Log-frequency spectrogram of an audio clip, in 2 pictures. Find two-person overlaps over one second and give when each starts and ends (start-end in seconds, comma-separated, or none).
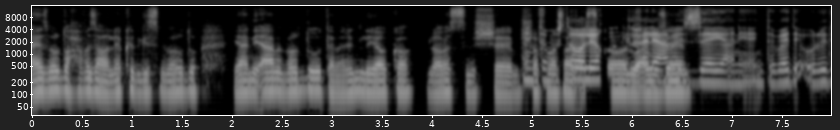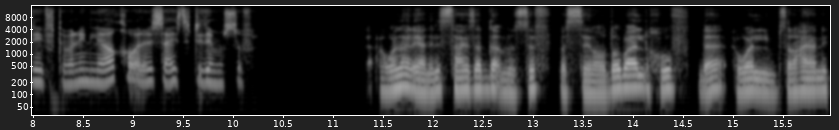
4.9-6.6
